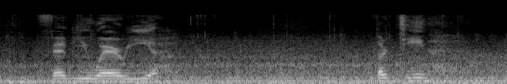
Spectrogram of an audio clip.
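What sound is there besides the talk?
car interior noise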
